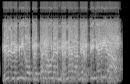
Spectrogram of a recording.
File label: voice message art shooting warning, crew tanks spanish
